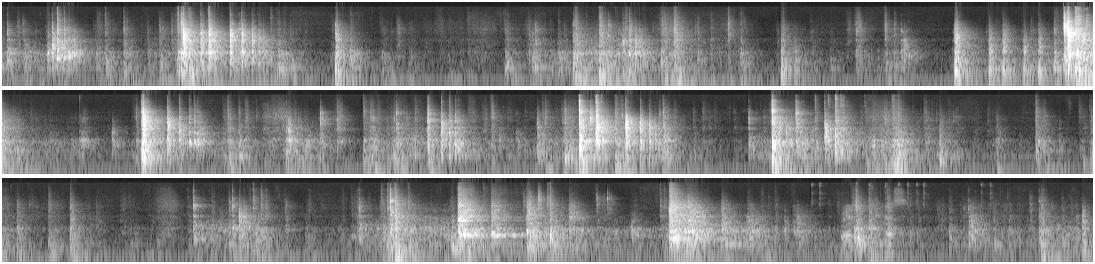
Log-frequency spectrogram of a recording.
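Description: Table football in play: the hard ball knocked by the rod-mounted figures and against the table, an irregular run of sharp knocks and clacks. The loudest strike comes about eleven seconds in.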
